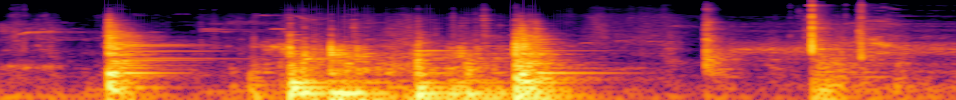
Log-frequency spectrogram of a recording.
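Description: Propane gas bottle regulator being swapped on a canal boat, a series of sharp metallic clunks and knocks at irregular intervals, close by, with no talk.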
